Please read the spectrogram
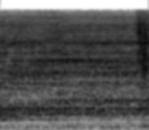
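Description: Handheld gas blowtorch hissing steadily, its flame played into dry kindling in a wood cookstove's firebox to light the fire.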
